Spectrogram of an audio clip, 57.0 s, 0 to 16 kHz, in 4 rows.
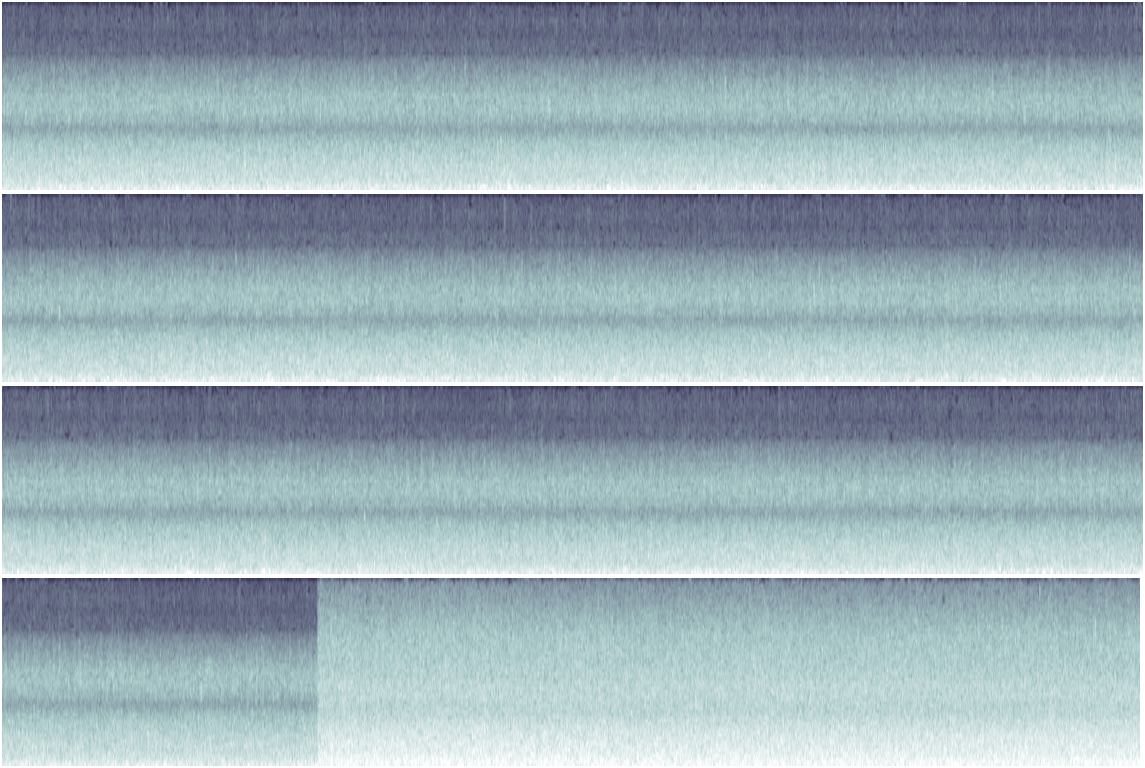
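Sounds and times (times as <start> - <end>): waterfall rushing: 46.6 - 57.0.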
